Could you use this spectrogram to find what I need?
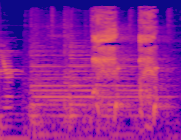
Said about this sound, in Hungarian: A köhögés sosem jön jókor, de legyen szó száraz, irritáló vagy makacs, hurutos köhögésről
